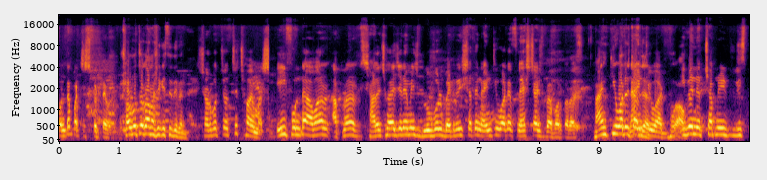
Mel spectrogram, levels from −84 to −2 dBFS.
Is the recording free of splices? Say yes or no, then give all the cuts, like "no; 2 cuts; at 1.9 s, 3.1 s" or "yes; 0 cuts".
no; 1 cut; at 3.5 s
